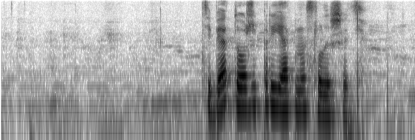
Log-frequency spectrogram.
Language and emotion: Russian, positive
